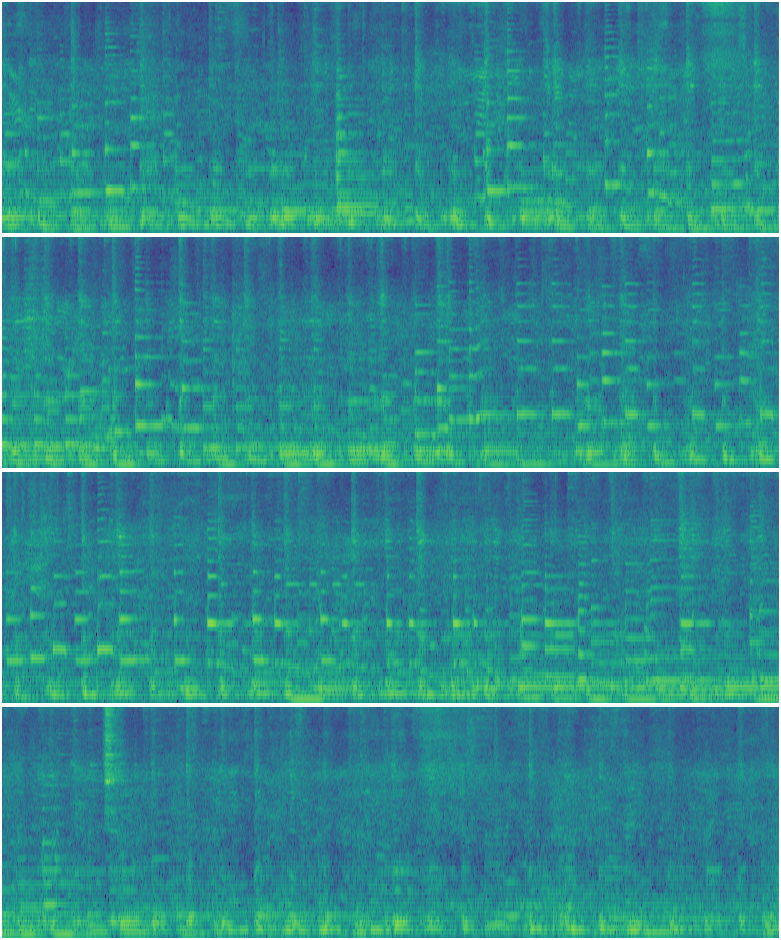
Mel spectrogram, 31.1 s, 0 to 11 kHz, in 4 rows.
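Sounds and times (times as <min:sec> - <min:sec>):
jazz guitar melody: 0:00.0 - 0:31.0
bass line: 0:16.4 - 0:27.0.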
